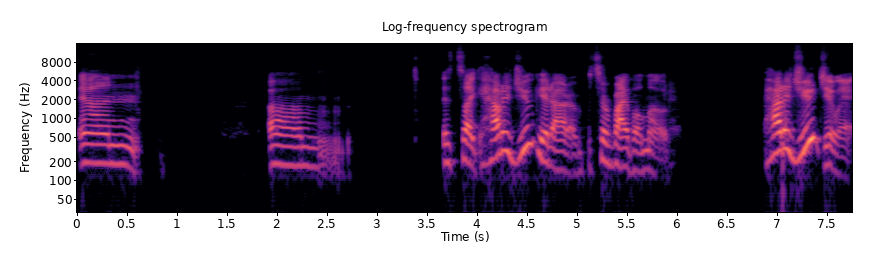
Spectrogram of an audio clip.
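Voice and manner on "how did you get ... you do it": put-on sassy tone, full of attitude. Speaker retells a question people put to them, with mock attitude. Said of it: "you hear the attitude... you can't say that with a normal voice?".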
